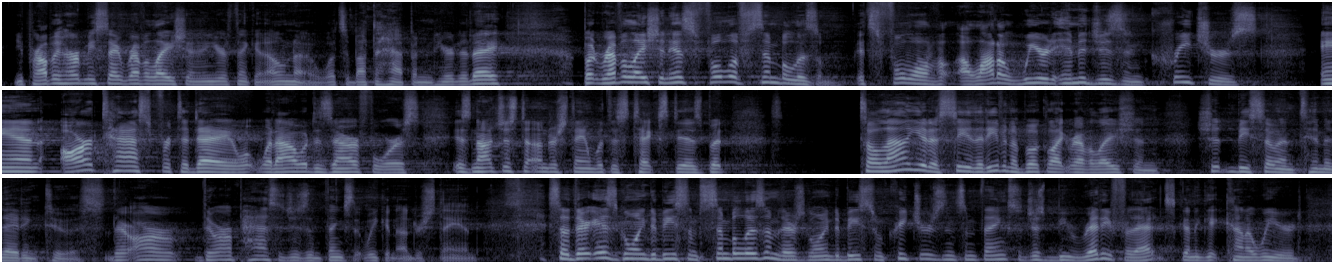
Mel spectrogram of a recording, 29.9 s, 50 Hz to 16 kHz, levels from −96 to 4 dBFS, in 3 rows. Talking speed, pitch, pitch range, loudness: 225 wpm, 155 Hz, 135-180 Hz, -41 LUFS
